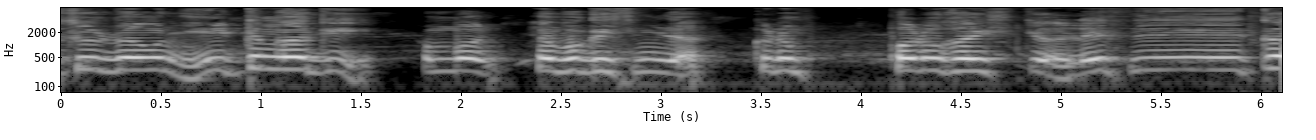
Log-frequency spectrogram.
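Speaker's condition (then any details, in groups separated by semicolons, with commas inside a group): Brain lesion disability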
